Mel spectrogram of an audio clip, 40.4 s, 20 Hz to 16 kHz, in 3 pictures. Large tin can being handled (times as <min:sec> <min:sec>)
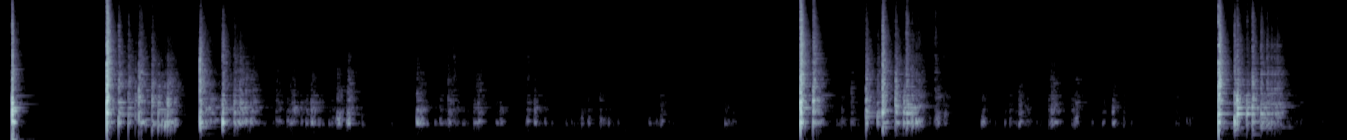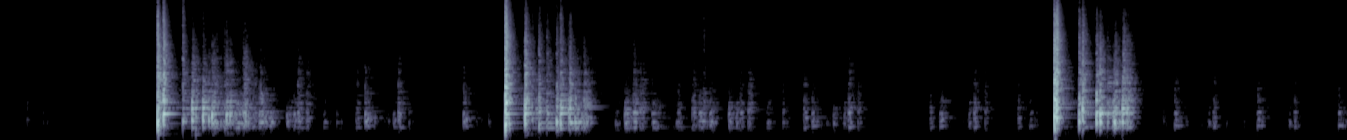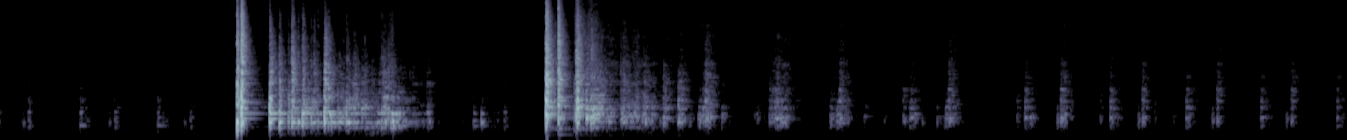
0:01.1 0:07.4, 0:15.1 0:22.2, 0:22.8 0:40.4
